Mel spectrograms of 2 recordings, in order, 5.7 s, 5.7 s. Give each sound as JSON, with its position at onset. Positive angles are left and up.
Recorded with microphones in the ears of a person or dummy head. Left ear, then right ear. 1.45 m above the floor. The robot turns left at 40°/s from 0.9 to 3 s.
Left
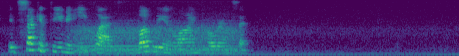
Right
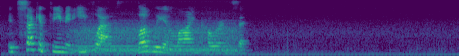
{"t": 0.1, "sound": "a woman speaking", "azimuth_deg": -70, "distance_m": 1.1}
